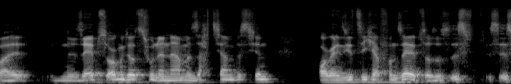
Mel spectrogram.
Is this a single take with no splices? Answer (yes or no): yes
